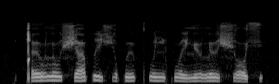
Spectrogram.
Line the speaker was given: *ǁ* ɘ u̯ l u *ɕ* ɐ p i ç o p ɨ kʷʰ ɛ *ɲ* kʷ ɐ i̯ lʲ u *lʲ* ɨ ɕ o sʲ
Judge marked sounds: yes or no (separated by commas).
no, yes, yes, no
